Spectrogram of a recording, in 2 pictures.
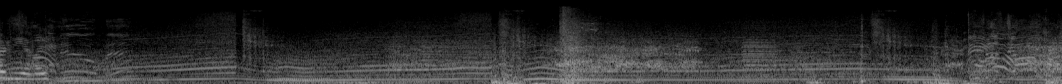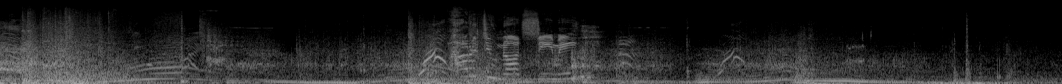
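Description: A car engine roars and revs up and down as it drives.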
